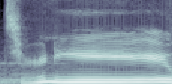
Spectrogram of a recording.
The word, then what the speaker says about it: Jurnee: Journey Smlette.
